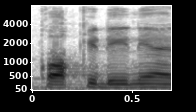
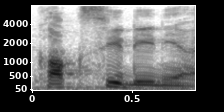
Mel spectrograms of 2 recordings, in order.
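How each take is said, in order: First: It is said without a 'ks' sound. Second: It is said with a 'ks' sound. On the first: "రెండు విధంగా pronounce చేసుకోవచ్చు" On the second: "కాక్సిడీనియా is more appropriate"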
